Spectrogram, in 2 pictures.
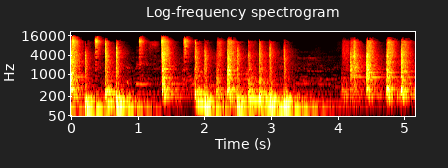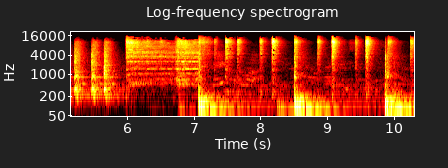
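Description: Drum kit played live: a busy groove of bass drum, snare and rimshots, with a short break about four seconds in and a cymbal crash ringing for about a second near six seconds, before the beat picks up again.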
